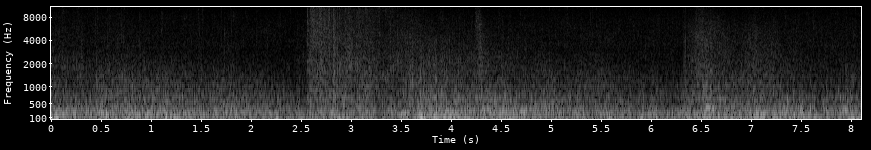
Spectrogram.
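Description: Thunder from a lightning storm in the Ghost of Tsushima video game rolls over steady heavy rain, with two loud bright cracks of strike standing out from the constant wash of downpour.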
